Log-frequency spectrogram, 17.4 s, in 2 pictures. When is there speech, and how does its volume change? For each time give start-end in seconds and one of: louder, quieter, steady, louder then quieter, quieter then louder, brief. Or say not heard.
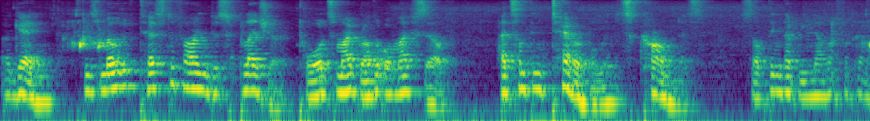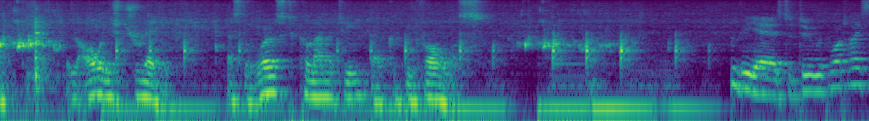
0.0-13.6 quieter
16.0-17.3 brief.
